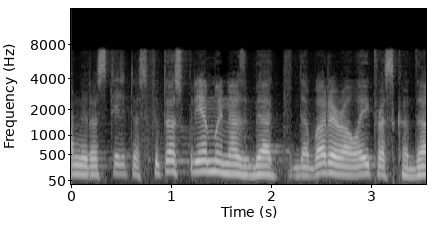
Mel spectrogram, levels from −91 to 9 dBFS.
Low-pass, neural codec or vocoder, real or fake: 7.2 kHz; codec, 16 kHz, 0.5 kbps, X-Codec, HuBERT features, trained on balanced general audio; fake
